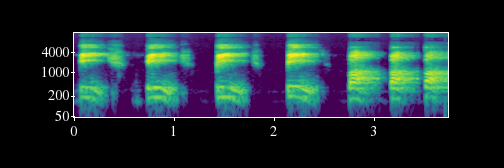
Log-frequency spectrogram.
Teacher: By using our two lips we are supposed to pronounce this sound। দুই ঠোঁট দিয়ে উচ্চারণ হবে, মাঝখান দিয়ে বাতাস বের হবে না, একসাথে এক্সপ্লোশন দিয়ে বাতাস বের হবে।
